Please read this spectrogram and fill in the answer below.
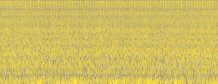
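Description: Car engine idling: a low, uneven rumble with no clear tone.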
